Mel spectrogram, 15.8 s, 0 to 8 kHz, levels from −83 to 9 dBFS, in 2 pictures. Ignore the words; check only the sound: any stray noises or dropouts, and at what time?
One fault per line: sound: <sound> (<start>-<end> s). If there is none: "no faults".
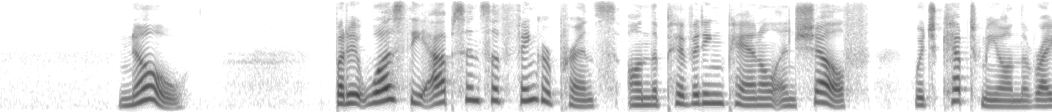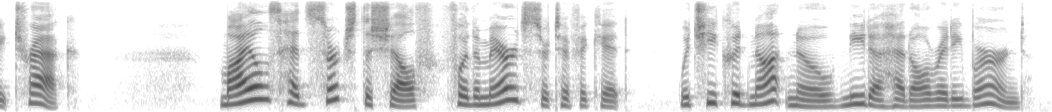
no faults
